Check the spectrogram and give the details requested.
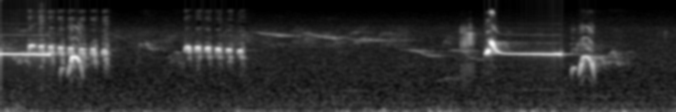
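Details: Female and male prinias calling in turn, used to stir silent birds into singing: sharp high chirps, a fast ticking trill of about six notes, then a thin falling whistle and further bright chirps.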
